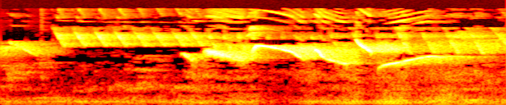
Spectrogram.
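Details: Green-winged saltator singing: a clear run of loud whistled phrases, sliding and rising, with a steady buzzy trill of another bird high above and low background hum.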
